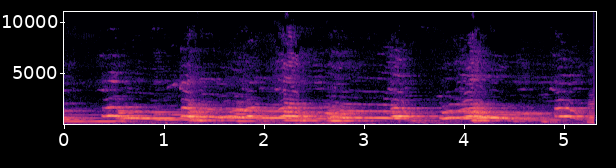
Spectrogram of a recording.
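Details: A group of Otterhounds sings in unison, loud overlapping howls broken into surging phrases of a second or so, each swelling and fading, with some yips mixed into the chorus.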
